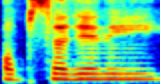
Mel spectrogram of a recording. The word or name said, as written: obsadený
